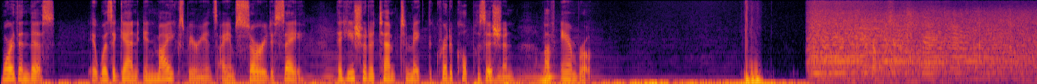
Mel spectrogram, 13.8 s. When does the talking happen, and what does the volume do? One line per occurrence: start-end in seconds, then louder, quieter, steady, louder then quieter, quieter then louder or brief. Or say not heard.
0.0-7.9 steady.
